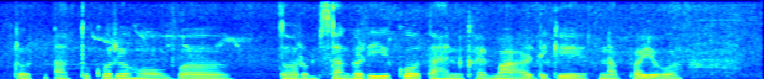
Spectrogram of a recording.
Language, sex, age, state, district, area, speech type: Santali, female, 18-30, West Bengal, Uttar Dinajpur, rural, spontaneous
